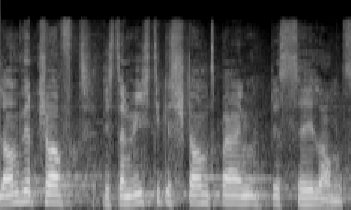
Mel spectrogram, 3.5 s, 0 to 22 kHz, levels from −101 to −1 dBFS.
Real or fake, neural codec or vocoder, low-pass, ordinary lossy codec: fake; codec, 44.1 kHz, 3.4 kbps, Pupu-Codec; 14.4 kHz; none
